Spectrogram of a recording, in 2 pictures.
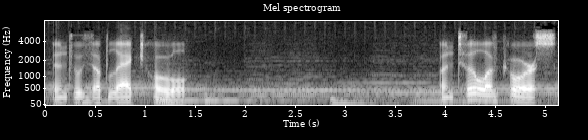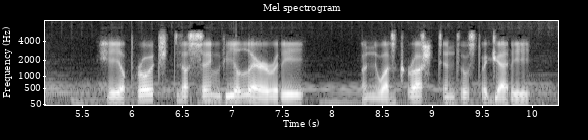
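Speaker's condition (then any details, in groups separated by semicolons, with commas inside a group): ALS, speech-generating device; motor neuron disease, diagnosed shortly after 21st birthday, no cure or therapy offered, given 2.5 years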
